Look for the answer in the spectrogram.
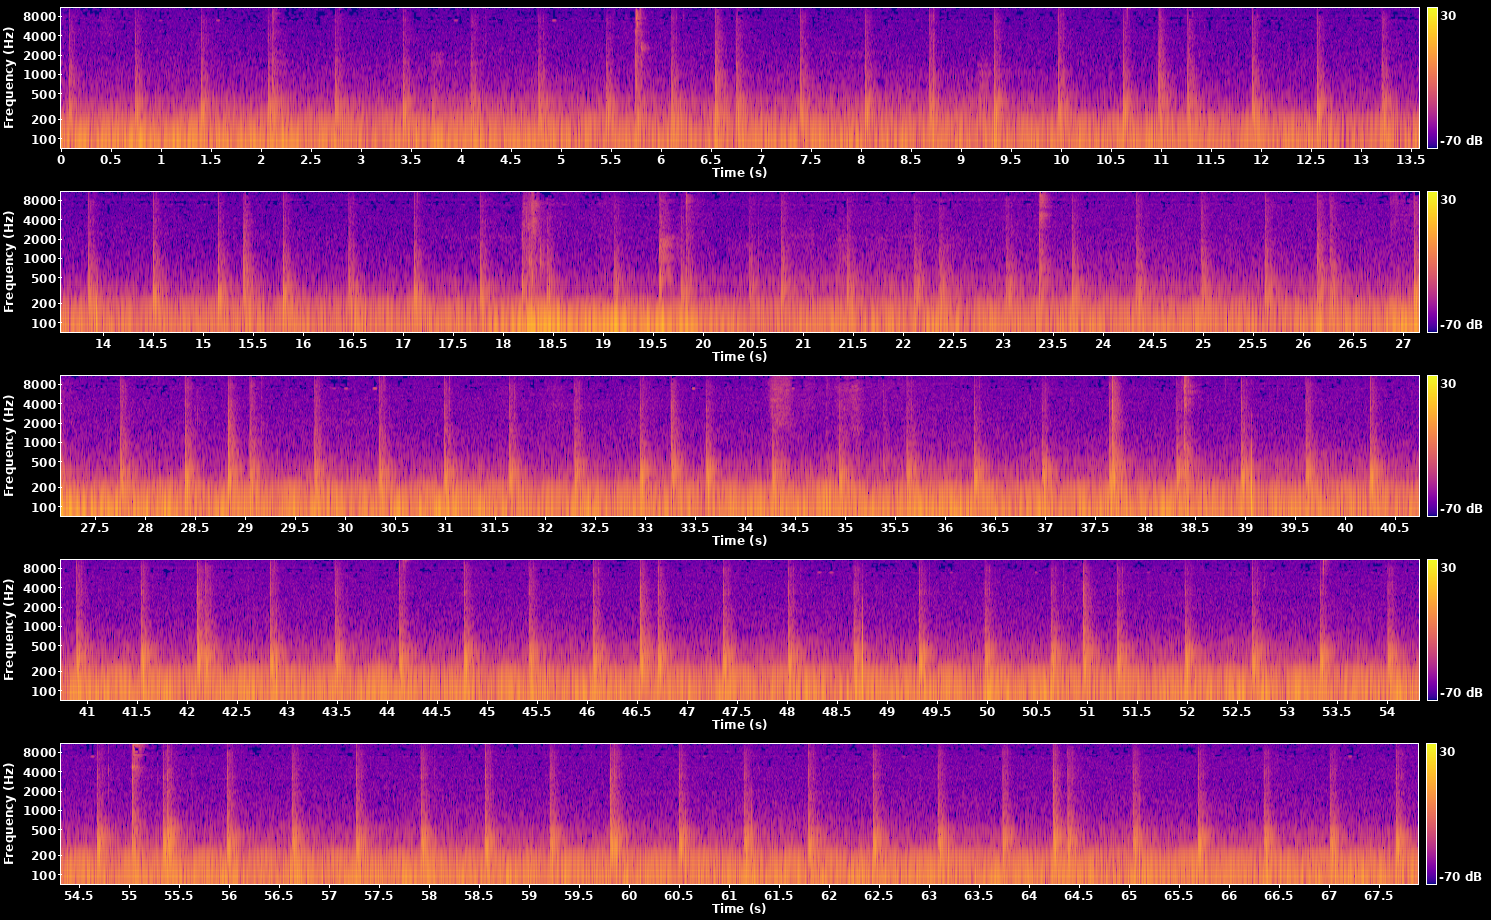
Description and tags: Shower leaking
The sound of shower dripping water.
drip, dripping, drop, drops, leaking, liquid, splash, water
